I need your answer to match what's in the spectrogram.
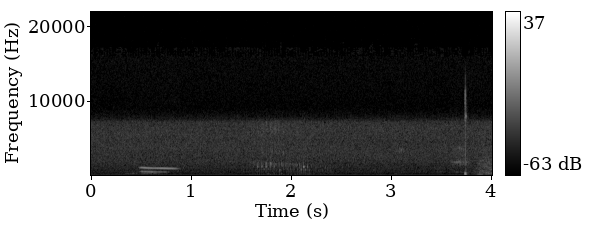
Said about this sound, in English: I hear a cat.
